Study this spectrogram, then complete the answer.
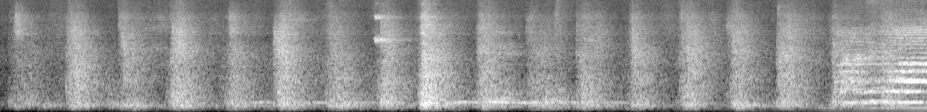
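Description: A choir of children sings together in a large echoing hall.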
